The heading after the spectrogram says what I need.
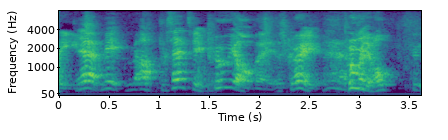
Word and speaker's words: Puyol: yeah, I pretend to be Puyol, mate. It was great. Puyol. Puyol, sure. Well, I can't No, remember. Puyol.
